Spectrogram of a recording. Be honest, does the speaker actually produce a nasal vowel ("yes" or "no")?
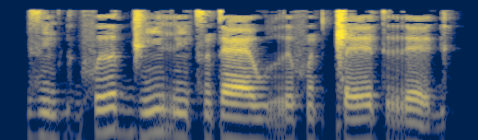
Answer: yes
